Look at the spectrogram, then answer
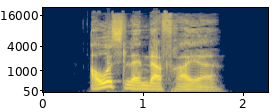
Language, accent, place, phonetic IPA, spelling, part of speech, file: German, Germany, Berlin, [ˈaʊ̯slɛndɐˌfʁaɪ̯ə], ausländerfreie, adjective, De-ausländerfreie.ogg
- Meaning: inflection of ausländerfrei: 1. strong/mixed nominative/accusative feminine singular 2. strong nominative/accusative plural 3. weak nominative all-gender singular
